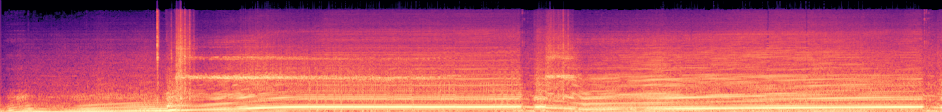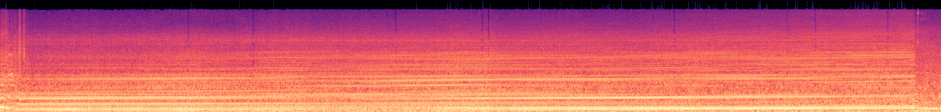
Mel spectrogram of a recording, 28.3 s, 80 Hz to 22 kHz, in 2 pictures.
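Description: Built Toyota 4A-GE 20-valve 1.6-litre four-cylinder in an AE82 Corolla, pulling hard through the gears, heard from inside the cabin. The engine note climbs in each gear and drops at upshifts about 3, 8 and 14 seconds in and again near the end, climbing more slowly in each higher gear.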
